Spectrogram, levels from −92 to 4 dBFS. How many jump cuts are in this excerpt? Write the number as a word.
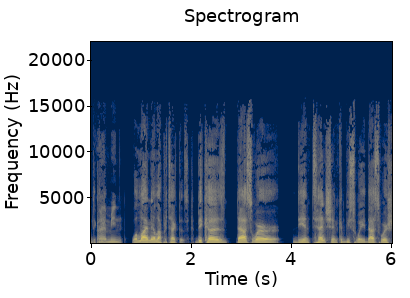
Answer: one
